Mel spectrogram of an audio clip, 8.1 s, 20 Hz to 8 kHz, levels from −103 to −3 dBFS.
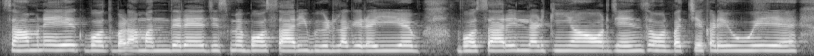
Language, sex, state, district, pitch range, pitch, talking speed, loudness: Hindi, female, Uttarakhand, Tehri Garhwal, 225-235 Hz, 230 Hz, 170 wpm, -15 LUFS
